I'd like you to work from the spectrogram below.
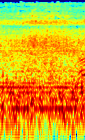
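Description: A small speedboat runs across the sea with a steady, loud motor drone, thick wind buffeting and water rush filling the whole moment without a break.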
